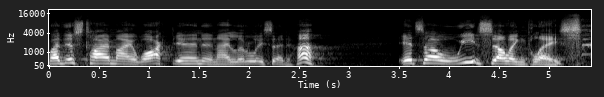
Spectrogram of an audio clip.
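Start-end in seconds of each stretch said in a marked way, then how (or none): 2.5-5.3 put-on, unmistakably sarcastic tone. Walking into a fourth nursery, the speaker retells a remark: retelling an obviously sarcastic remark. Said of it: "My sarcasm was obvious".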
